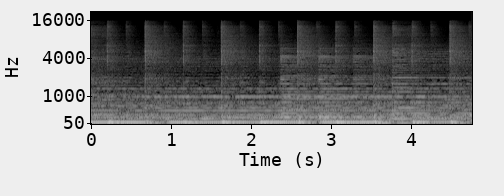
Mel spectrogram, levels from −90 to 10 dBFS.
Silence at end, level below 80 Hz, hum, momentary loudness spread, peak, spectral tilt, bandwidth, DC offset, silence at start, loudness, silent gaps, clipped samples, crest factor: 0 s; -30 dBFS; none; 4 LU; -12 dBFS; -7 dB/octave; 14 kHz; under 0.1%; 0 s; -27 LUFS; none; under 0.1%; 12 dB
